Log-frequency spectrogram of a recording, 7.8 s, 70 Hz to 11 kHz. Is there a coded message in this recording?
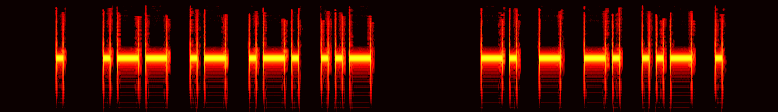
Yes: Morse code from 0.6 to 7.2 s, heard as a keyed tone, about 17 wpm, 800 Hz. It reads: EWARU NTNUE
